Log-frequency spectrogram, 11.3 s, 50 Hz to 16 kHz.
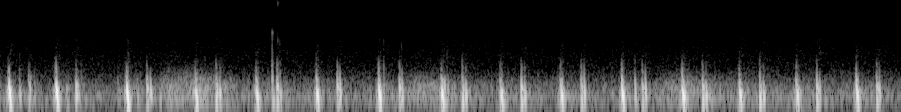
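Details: Clear paired lub-dub heart sounds, regular, at roughly 80 beats a minute, from a woman; normal heartbeat.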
